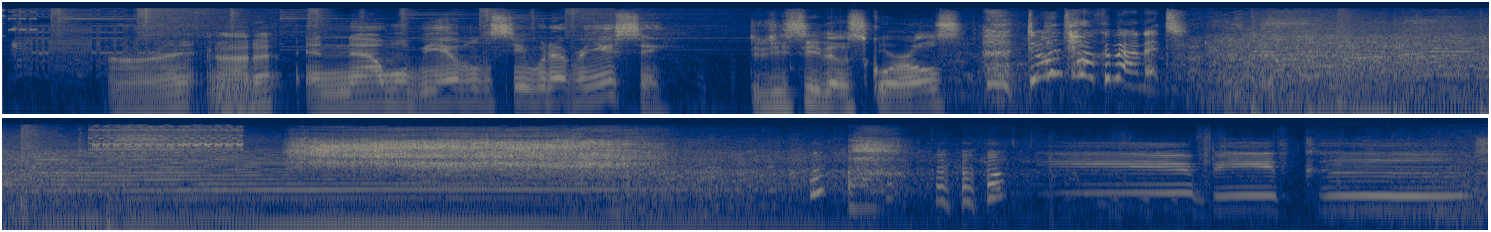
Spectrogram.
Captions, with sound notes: - All right. - Got it. And now we'll be able to see whatever you see. Did you see those squirrels? Don't talk about it. [chuckles] Here, beav-coons.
